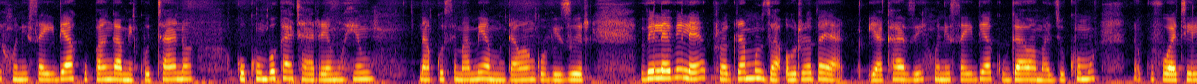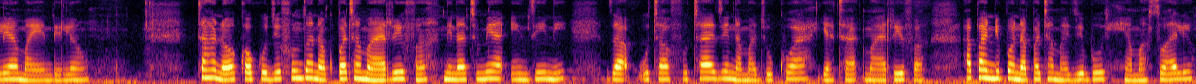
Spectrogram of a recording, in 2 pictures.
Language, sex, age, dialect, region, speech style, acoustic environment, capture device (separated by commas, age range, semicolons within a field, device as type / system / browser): Swahili, female, 18-24, Kenya - Mombasa, Kenya, tired, music, mobile / Linux / Chrome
